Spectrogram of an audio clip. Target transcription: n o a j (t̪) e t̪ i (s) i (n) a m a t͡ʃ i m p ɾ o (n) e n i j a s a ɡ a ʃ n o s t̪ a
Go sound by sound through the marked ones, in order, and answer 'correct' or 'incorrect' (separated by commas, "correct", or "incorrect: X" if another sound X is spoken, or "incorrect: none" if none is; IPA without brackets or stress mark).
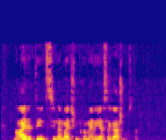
incorrect: d̪, correct, correct, incorrect: m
